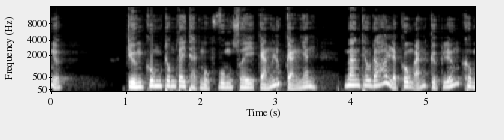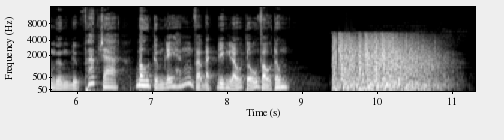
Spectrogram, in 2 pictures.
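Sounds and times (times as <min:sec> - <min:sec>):
speech: 0:00.0 - 0:00.2, 0:01.0 - 0:09.5
series of loud explosions: 0:09.4 - 0:11.2.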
